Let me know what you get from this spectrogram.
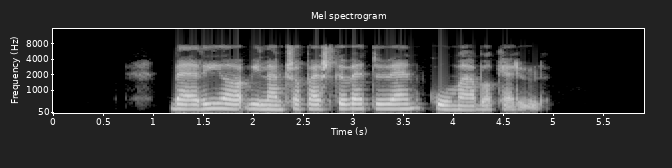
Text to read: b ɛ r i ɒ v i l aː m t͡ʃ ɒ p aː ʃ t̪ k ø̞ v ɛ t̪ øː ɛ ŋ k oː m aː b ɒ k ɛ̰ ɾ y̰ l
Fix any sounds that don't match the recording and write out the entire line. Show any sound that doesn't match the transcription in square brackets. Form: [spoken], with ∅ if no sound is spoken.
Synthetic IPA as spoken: b ɛ r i ɒ v i [lː] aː m t͡ʃ ɒ p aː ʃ t̪ k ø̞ v ɛ t̪ øː ɛ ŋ k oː m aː b ɒ k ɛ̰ ɾ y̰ l

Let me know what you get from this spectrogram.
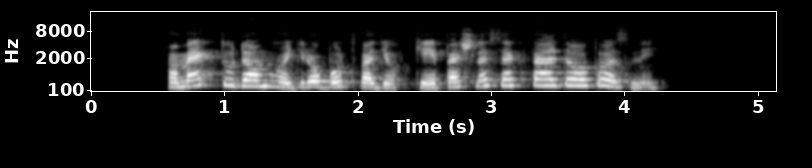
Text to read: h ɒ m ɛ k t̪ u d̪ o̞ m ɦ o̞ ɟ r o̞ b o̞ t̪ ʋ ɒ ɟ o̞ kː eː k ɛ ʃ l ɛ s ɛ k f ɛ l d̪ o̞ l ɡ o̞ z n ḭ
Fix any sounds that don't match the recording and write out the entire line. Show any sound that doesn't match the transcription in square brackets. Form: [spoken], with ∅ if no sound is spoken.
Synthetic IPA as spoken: h ɒ m ɛ k t̪ u d̪ o̞ m ɦ o̞ ɟ r o̞ b o̞ t̪ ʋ ɒ ɟ o̞ kː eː [p] ɛ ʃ l ɛ s ɛ k f ɛ l d̪ o̞ l ɡ o̞ z n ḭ

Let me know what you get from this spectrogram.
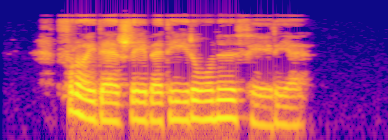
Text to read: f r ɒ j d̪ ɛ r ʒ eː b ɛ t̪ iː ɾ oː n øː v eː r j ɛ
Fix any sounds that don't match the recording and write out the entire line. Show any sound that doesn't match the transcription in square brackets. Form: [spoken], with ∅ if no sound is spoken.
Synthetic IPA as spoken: f r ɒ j d̪ ɛ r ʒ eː b ɛ t̪ iː ɾ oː n øː [f] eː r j ɛ

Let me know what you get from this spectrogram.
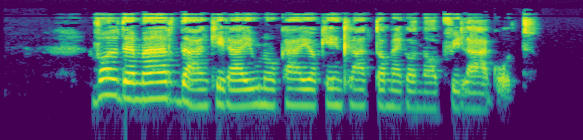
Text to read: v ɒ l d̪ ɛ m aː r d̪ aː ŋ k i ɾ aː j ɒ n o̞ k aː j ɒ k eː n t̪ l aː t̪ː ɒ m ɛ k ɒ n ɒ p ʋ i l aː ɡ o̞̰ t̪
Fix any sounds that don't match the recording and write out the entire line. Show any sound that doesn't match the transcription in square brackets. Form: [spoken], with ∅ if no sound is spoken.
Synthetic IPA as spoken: v ɒ l d̪ ɛ m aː r d̪ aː ŋ k i ɾ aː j [u] n o̞ k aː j ɒ k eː n t̪ l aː t̪ː ɒ m ɛ [ɡ] ɒ n ɒ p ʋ i l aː ɡ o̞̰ t̪

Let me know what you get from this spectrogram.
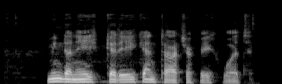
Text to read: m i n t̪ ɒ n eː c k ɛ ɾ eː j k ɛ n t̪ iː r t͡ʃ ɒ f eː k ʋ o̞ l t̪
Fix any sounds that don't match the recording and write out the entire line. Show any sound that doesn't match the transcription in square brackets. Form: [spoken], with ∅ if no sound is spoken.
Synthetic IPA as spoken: m i n [d̪] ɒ n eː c k ɛ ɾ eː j k ɛ n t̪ [aː] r t͡ʃ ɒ f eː k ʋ o̞ l t̪

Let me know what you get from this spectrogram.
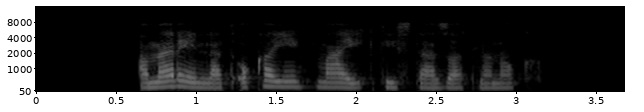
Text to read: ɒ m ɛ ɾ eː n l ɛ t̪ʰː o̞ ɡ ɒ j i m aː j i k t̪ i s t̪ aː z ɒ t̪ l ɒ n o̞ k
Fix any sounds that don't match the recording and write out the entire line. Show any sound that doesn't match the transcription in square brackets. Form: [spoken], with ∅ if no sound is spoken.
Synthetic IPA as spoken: ɒ m ɛ ɾ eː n l ɛ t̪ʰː o̞ [k] ɒ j i m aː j i k t̪ i s t̪ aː z ɒ t̪ l ɒ n o̞ k

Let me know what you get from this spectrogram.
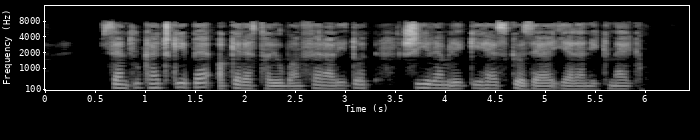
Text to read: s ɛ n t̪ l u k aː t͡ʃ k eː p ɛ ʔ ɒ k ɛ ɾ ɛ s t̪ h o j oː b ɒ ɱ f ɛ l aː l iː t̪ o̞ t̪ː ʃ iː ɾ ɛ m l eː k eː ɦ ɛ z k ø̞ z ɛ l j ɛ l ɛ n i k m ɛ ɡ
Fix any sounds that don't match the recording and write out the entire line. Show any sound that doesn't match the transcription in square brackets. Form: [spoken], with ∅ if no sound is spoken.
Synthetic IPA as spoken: s ɛ n t̪ l u k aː t͡ʃ k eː p ɛ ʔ ɒ k ɛ ɾ ɛ s t̪ h [ɒ] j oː b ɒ ɱ f ɛ l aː l iː t̪ o̞ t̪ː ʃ iː ɾ ɛ m l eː k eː ɦ ɛ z k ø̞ z ɛ l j ɛ l ɛ n i k m ɛ ɡ

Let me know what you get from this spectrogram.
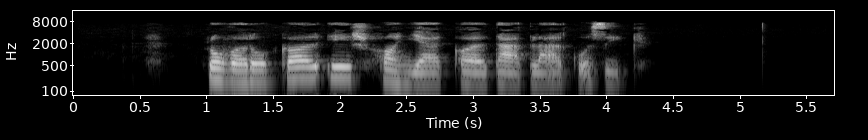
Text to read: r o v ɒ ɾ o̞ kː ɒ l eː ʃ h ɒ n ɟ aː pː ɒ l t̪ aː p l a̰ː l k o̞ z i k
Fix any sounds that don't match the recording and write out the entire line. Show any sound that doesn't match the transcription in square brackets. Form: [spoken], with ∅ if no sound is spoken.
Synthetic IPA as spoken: r o v ɒ ɾ o̞ kː ɒ l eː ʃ h ɒ [ɲ] ɟ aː [kː] ɒ l t̪ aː p l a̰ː l k o̞ z i k

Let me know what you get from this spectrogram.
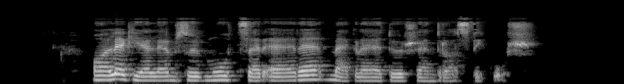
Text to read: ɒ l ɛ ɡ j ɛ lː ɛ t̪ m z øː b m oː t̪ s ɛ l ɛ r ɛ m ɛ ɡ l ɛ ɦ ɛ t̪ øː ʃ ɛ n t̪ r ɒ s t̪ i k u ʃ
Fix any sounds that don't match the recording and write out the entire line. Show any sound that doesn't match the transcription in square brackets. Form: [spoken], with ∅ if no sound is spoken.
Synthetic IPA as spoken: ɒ l ɛ ɡ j ɛ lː ɛ [∅] m z øː b m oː t̪ s ɛ [ɾ] ɛ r ɛ m ɛ ɡ l ɛ ɦ ɛ t̪ øː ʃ ɛ n [d̪] r ɒ s t̪ i k u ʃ

